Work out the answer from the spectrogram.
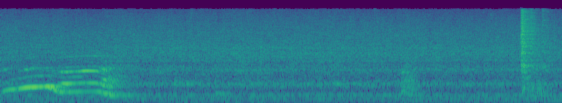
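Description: Chicken wings deep-frying in hot oil: a steady sizzle. A short voice sound rising then falling in pitch in the first second, and one sharp click near the end.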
